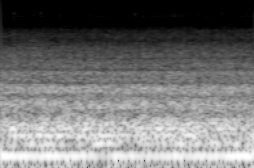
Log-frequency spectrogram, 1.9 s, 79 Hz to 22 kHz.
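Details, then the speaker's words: 1970s Lasco 12-inch Super tilting box fan, before restoration, running on low: a smooth, even, deep hum with no wobble, rattle or pulsing; the fan is well balanced and runs normally. "now this despite this being a relatively small box fan it sounds like a much larger fan it's got a nice a full and deep Rumble to it as it runs which is very pleasing to the ears very well balanced too"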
